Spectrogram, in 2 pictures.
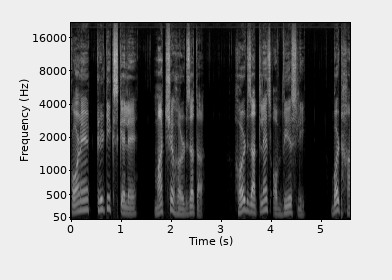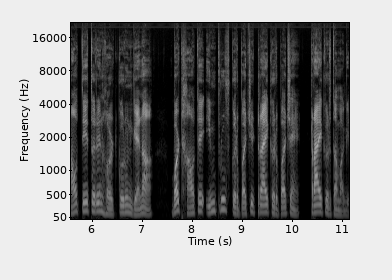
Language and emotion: Goan Konkani, neutral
